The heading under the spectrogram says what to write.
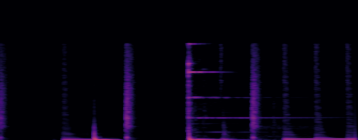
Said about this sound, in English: The bell makes a triumphant return.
